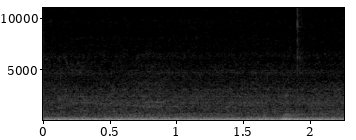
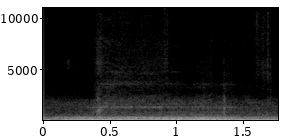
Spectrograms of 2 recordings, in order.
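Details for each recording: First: Infiniti FX37 (QX70) before valve adjustment, valve clearances found tight on one head: low, lumpy idle with an uneven, stumbling misfire; misfires on bank one, very neglected case. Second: Infiniti FX37 (QX70) after valve clearance adjustment, valves had been found too tight on one head, spark plugs now grey: low, even idle rumble with no skipped beats or stumbles, running smoothly with no misfire.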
